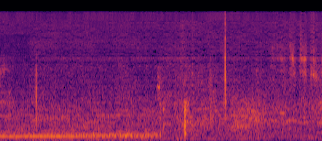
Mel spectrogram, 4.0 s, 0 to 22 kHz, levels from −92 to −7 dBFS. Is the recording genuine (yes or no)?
no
